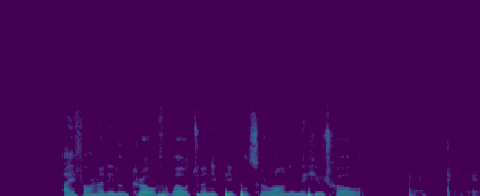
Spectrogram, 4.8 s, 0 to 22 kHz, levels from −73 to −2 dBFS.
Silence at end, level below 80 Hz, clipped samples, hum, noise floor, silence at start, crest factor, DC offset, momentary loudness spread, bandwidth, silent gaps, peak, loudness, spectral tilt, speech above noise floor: 0 s; -64 dBFS; under 0.1%; none; -79 dBFS; 0.65 s; 26 dB; under 0.1%; 18 LU; 13.5 kHz; none; -20 dBFS; -45 LUFS; -5.5 dB/octave; 35 dB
